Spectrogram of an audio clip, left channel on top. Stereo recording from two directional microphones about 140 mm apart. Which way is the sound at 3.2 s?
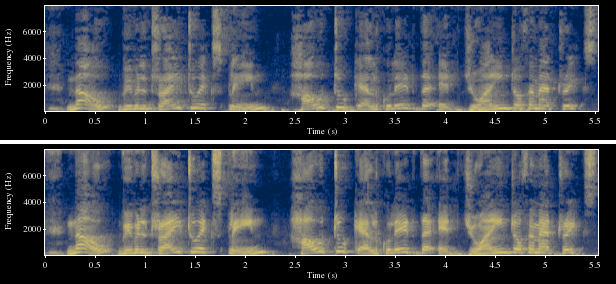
40° right (ahead or behind).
